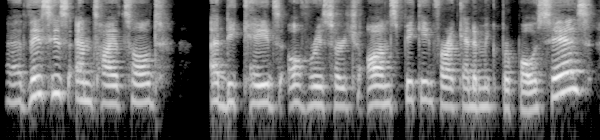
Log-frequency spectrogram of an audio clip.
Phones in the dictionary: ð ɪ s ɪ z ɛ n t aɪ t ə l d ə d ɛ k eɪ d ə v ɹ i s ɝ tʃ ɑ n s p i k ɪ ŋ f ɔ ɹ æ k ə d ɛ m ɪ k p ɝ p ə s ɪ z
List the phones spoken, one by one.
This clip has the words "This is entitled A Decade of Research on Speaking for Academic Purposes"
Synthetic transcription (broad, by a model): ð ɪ s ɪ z ɛ n t aɪ t ə l d ə d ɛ k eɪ d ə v ɹ i s ɝ tʃ ɑ n s p i k ɪ ŋ f ɔ ɹ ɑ k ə d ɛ m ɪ k p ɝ p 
